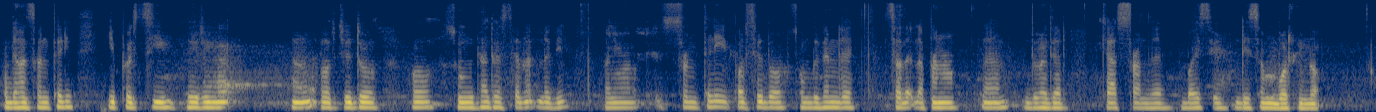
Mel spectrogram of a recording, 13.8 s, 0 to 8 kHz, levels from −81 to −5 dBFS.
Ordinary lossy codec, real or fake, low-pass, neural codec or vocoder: none; fake; 7.2 kHz; codec, 16 kHz, 1 kbps, X-Codec, HuBERT features, trained on balanced general audio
